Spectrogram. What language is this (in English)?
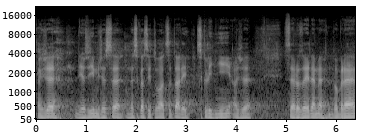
Czech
